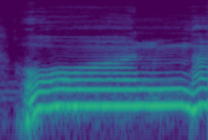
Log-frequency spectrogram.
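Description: Slow meditative music: a single voice singing long held notes. After a brief pause, a note slides up into pitch about a quarter second in and is held steadily, dipping into the next note near the end.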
